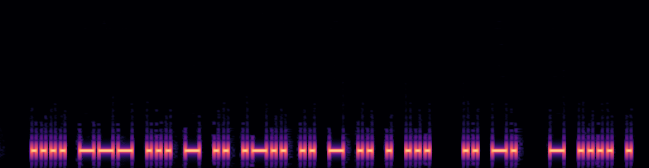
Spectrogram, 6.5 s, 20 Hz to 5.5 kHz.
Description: Morse code, heard as a keyed tone, about 25 wpm, 600 Hz. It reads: HOSTILITIES IN THE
